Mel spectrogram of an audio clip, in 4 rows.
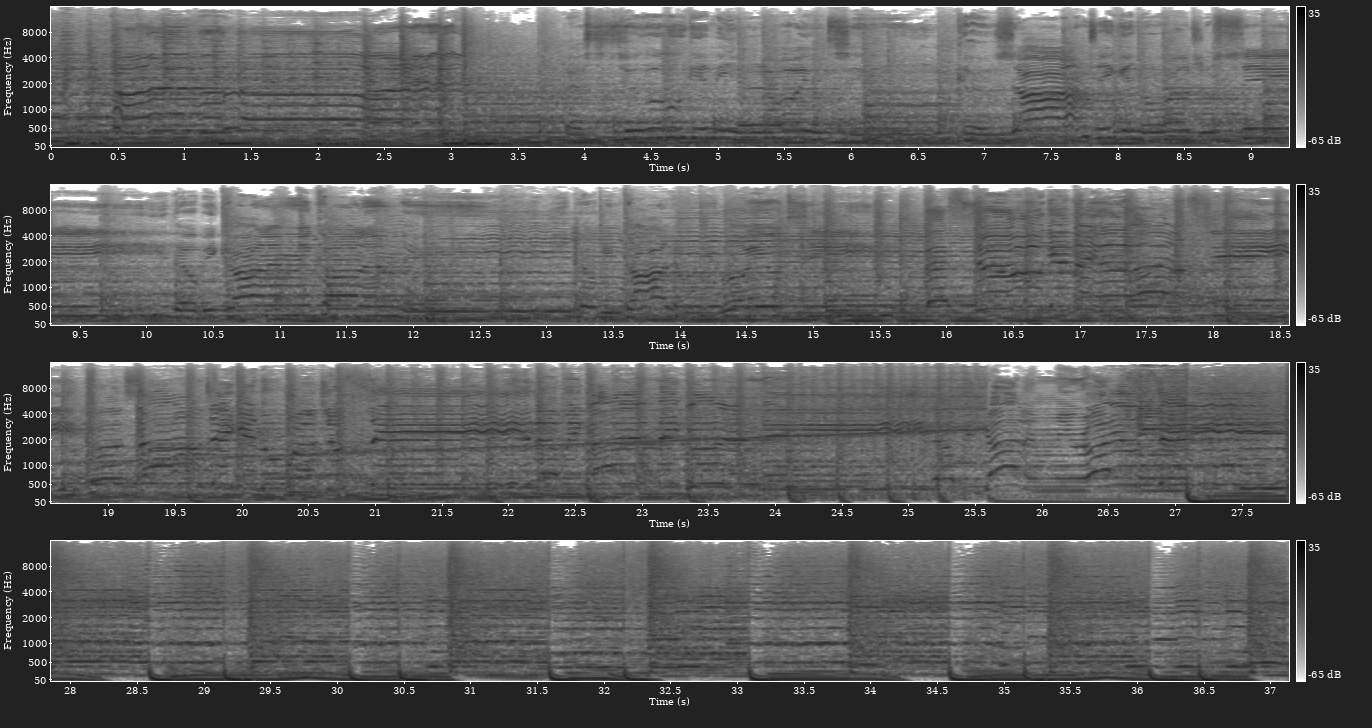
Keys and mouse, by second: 0.7-1.8 typing, 2.9-6.6 typing, 4.0 click, 8.1 s, 9.2 x, 9.5 s, 10.6 y, 10.7 y, 11.5 r, 12.6 x, 12.6 x, 12.7 x, 14.1 click, 15.7 click, 16.8 click, 17.6 click, 18.2 click, 23.4 click, 26.6 click, 28.0 s, 29.2 x, 29.2 x, 29.8 click, 29.8 x.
